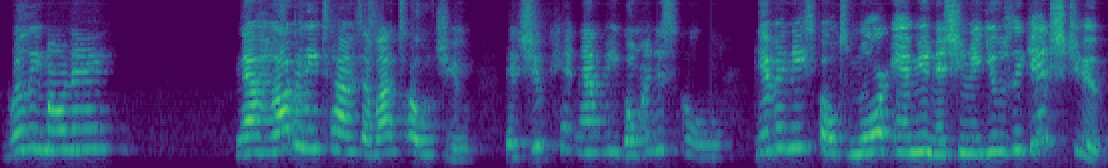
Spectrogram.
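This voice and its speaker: Stern, bright-voiced American mom. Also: female voice, sits high, moderate pace, rough recording. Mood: scolding, exasperated. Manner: scolding, folksy colloquial phrasing. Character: stern, exasperated, no-nonsense mother of a teenager. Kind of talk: stage play acting.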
